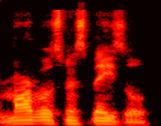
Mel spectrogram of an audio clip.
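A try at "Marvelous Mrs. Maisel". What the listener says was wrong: It sounds like you're saying Marvel's Miss Maisel.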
